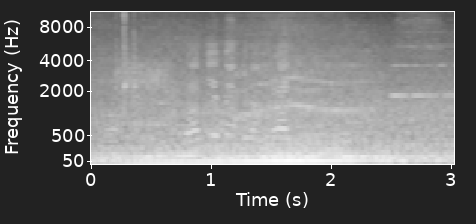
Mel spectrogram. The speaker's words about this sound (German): Wenige Meter entfernt tobt das übliche Verkehrschaos in Kenias Hauptstadt. Busse und Autos schieben sich dicht aneinander vorbei. Die Luft ist geschwängert von Abgasen.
